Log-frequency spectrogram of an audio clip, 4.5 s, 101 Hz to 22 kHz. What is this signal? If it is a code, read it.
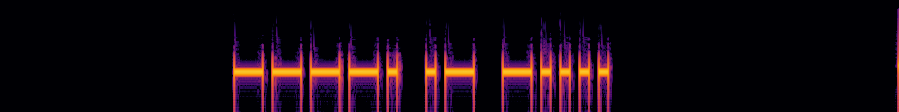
Morse code, heard as a keyed tone, about 25 wpm, 700 Hz. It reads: 9A6
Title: Callsign Prefixes for Top 25 DXCC - Repeated 3x - 25wpm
